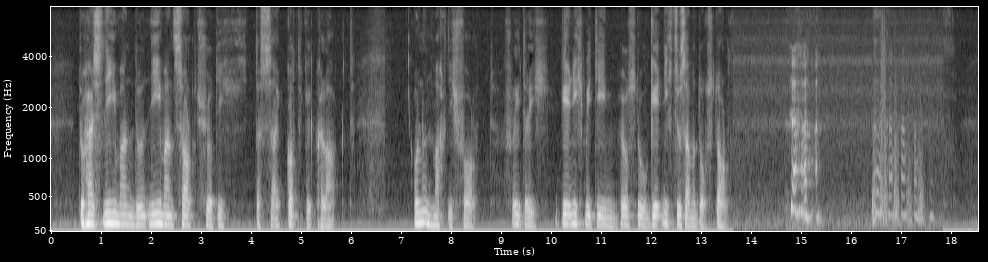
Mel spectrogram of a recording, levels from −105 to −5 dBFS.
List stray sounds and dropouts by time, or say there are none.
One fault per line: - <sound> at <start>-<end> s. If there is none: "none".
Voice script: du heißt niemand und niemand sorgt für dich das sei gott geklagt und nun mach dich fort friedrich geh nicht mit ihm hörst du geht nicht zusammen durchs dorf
- laugh at 14.7-15.4 s
- laugh at 16.4-17.7 s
